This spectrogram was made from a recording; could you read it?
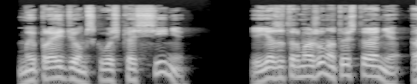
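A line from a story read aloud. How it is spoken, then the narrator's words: Calm reply. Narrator (Russian): ответил Кальдер также спокойно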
